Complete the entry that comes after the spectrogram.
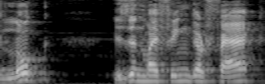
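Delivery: playful mother. Acted. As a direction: play along to show the child. Mother playfully shows the glass.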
